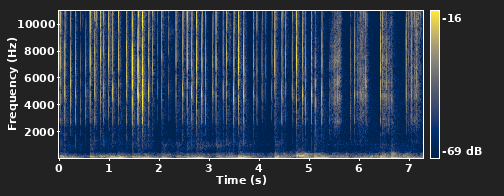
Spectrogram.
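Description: Long acrylic nails tap and scratch a slim pink and black plastic Essence liquid lipstick tube held above a table. Rapid, crisp, bright clicks come in a dense stream, shifting in the later part to softer, hissy scratching with scattered taps. A faint low hum sits underneath throughout.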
